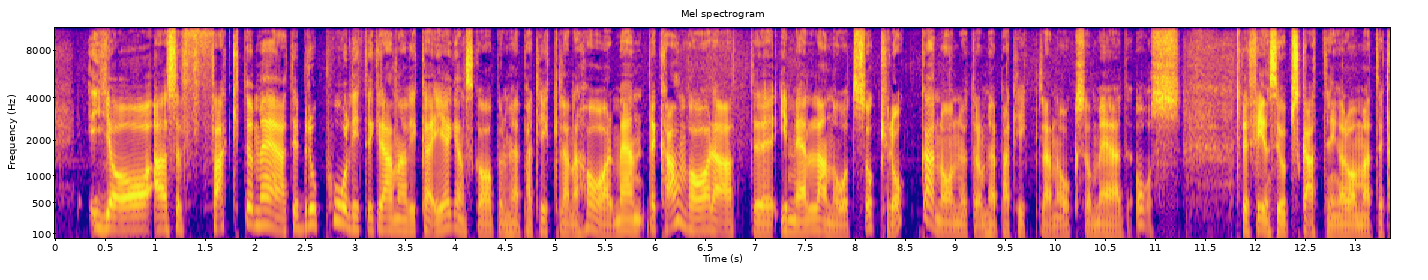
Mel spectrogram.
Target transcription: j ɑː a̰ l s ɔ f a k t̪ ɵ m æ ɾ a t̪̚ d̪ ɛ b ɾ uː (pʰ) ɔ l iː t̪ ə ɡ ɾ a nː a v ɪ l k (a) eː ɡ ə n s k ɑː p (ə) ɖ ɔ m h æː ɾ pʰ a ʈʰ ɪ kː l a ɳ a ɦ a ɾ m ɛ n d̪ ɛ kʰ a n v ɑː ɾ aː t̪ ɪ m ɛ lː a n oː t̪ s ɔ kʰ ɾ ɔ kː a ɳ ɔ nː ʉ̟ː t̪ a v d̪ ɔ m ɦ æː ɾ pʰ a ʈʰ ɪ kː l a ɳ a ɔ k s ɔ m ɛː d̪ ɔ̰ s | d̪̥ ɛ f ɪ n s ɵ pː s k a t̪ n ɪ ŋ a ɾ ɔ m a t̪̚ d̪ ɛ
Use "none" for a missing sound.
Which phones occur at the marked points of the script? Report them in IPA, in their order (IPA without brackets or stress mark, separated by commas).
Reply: pʰ, a, ə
